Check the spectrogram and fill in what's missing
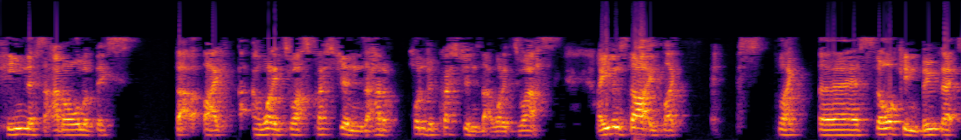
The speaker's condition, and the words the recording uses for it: Stuttering. And I've always been like a really talkative person, so now the words finally come out, it's hard to get me to stop, especially after a coffee.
